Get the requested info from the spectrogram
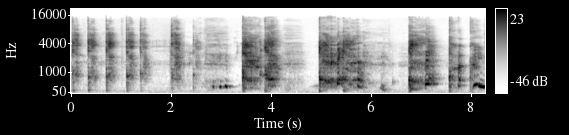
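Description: A man and a boy laughing hard in quick, breathy bursts, some of them coughing gasps for air.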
